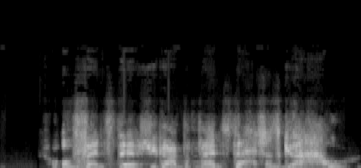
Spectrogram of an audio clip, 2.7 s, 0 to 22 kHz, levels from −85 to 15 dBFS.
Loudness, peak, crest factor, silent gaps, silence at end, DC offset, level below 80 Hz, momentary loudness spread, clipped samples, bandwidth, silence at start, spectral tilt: -15 LUFS; 0 dBFS; 16 dB; none; 0.1 s; under 0.1%; -64 dBFS; 5 LU; under 0.1%; 15 kHz; 0.35 s; -0.5 dB/octave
